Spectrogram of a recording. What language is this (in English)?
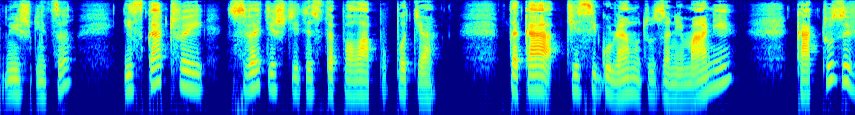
Bulgarian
